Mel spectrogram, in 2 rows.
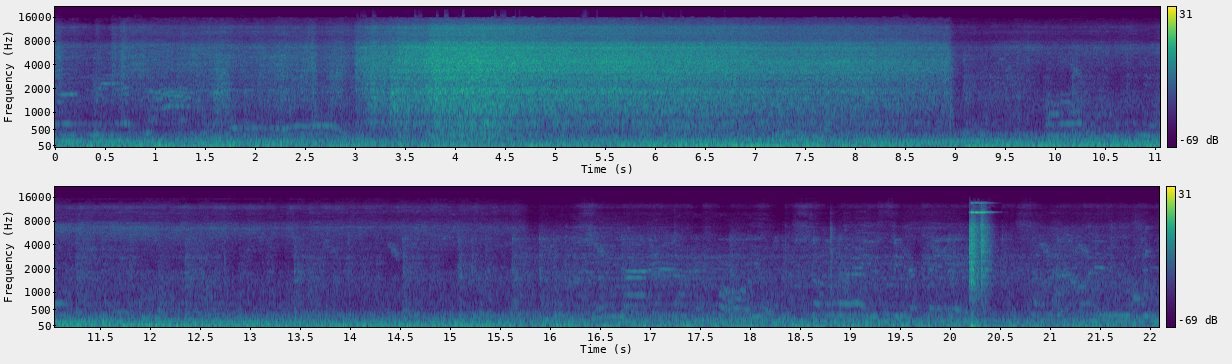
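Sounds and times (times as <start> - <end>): air hissing from tire valve: 0.0 - 15.9.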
